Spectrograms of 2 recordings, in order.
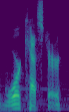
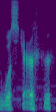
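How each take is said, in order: First: Every letter of the name is pronounced. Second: The middle part of the name is dropped. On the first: The speaker calls it wrong. "I called it Worcester because that's how it's spelled" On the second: The speaker calls it right. "you just don't pronounce any of the middle part"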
